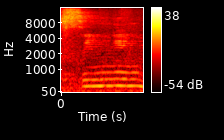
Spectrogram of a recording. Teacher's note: singing the ng is voiced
